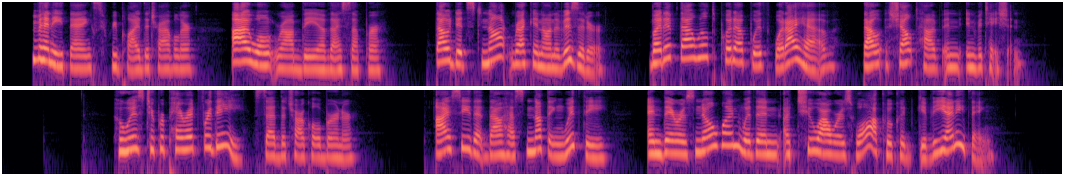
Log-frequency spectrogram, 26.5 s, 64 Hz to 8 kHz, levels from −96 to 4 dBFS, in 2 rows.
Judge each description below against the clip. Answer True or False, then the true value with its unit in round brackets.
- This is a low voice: False (205 Hz)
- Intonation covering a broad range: True (6.3 semitones)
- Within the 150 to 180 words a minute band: True (155 wpm)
